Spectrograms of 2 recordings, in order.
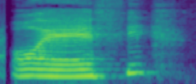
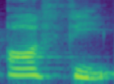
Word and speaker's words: of: OF, pintadinhos de verde aí, só para te lembrar que a pronúncia não é off, e sim of, of. Nem o O tem som de O, nem o F tem som de F, tá? O O tem o som de A, e o F tem som de V, of, of, alright?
